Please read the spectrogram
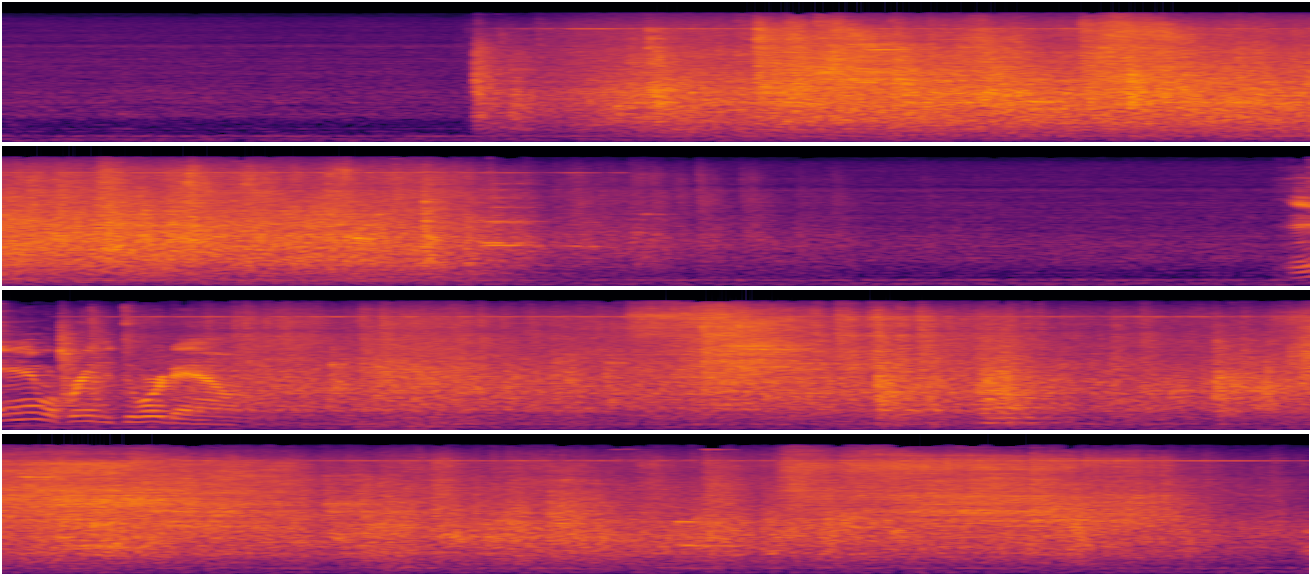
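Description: Genie garage door opener, just fitted with new control and motor-drive boards, raising the sectional door for about seven seconds, stopping, then after a pause of a few seconds lowering it for about twelve seconds. The opener and the door rolling in its tracks run steadily, and the opener is working again after the board swap.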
